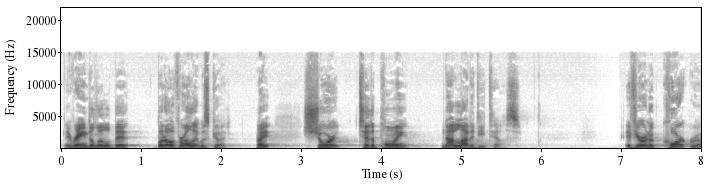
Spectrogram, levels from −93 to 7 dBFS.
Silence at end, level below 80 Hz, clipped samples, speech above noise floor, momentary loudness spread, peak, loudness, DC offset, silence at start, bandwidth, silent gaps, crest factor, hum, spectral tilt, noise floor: 0 s; -68 dBFS; under 0.1%; 49 dB; 14 LU; -6 dBFS; -24 LUFS; under 0.1%; 0.05 s; 15.5 kHz; none; 20 dB; none; -3 dB/octave; -73 dBFS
